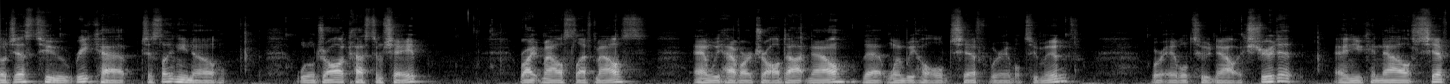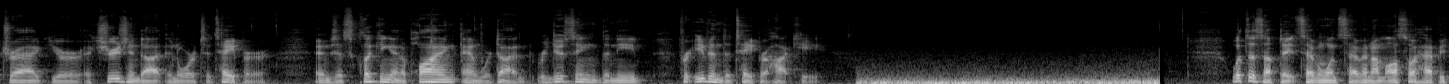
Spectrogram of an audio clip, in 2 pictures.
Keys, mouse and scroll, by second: 0.5 click, 1.2 click, 4.5 ctrl+click, 4.7 ctrl+right click, 5.2 middle click, 7.2 click, 13.5 shift+click, 17.0 middle click, 17.9 click, 18.7 middle click.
